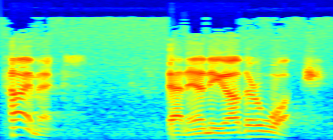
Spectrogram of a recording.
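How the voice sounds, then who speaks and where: A man delivering a 1960s television commercial as a pitchman. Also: a little slow, fairly bright tone. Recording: dull, lo-fi vintage broadcast.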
